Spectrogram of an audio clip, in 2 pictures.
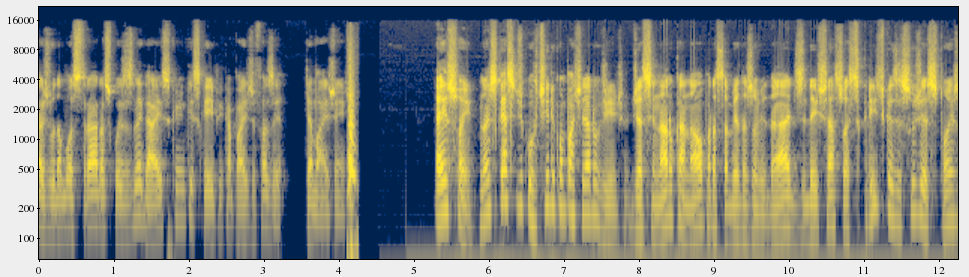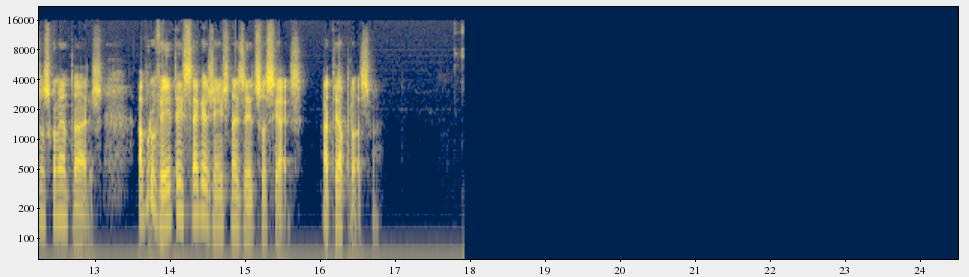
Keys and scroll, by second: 2.0 3.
